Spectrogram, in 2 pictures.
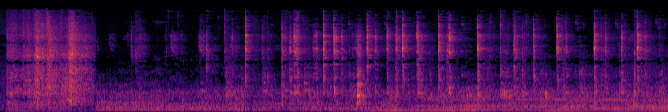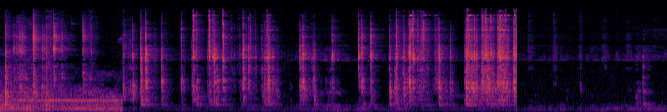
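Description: Metallic clicking and clatter from a foot-pumped hydraulic scissor lift for motorcycles as it is worked, with a run of sharper, separate clicks in the second half.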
